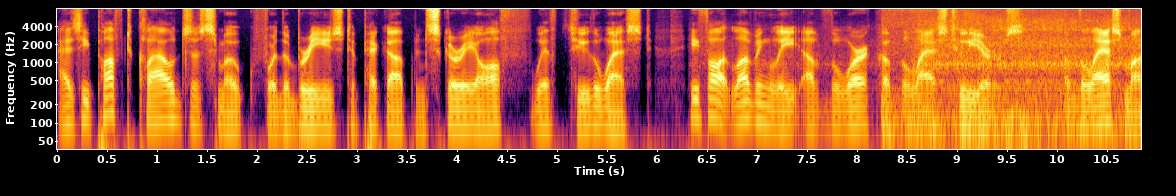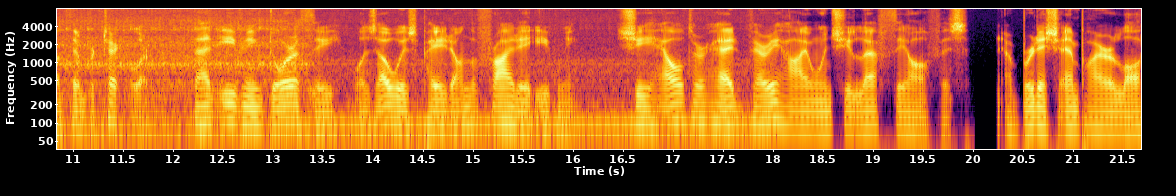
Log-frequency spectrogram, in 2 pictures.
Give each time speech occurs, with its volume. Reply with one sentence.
You can hear the speech from 0.0 to 21.6 s, at a steady volume.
